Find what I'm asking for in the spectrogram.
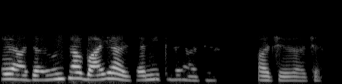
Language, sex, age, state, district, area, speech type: Nepali, female, 18-30, West Bengal, Darjeeling, rural, conversation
